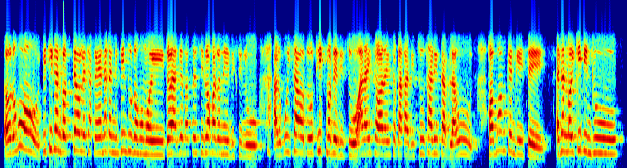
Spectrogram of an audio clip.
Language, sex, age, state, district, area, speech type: Assamese, female, 45-60, Assam, Barpeta, rural, conversation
